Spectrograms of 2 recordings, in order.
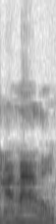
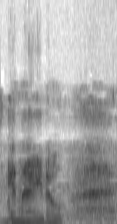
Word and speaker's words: Ganado: ganado Texas bar I always want to say ganado cuz it means uh cattle in Spanish but it's it's pronounced in in Texas gadoo and excellent pairs woo uh they brought a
